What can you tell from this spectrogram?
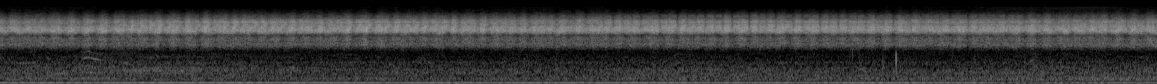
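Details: Seaside cicadas in Croatia during a 2020 summer holiday keep up an unbroken, high, sizzling buzz with subtle pulses, over a low background hum and a few faint brief sounds.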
